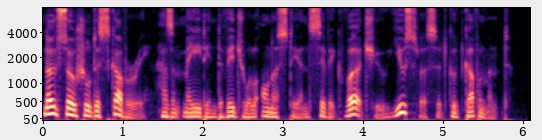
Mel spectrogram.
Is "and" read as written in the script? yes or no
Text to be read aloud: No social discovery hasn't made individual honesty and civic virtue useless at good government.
yes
